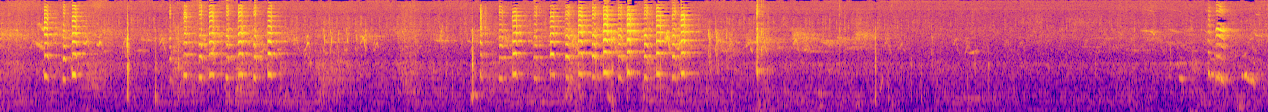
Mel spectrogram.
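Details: Six-week-old Presa Canario puppies whimpering in rapid strings of high, squeaky yelps, two busy bursts of overlapping cries, then fading to sparse faint squeaks with a last short whine near the end.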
